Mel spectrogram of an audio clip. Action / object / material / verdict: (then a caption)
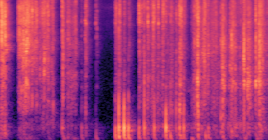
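scrape / honeycomb cardboard sheet / cardboard / none. Fingertips and nails scratch and tap the surface of a creased, brown honeycomb cardboard sheet with a hollow core. Quick, dry papery taps and rough scratches come in rapid bursts with no ring, with a brief silent pause before the taps resume more densely.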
